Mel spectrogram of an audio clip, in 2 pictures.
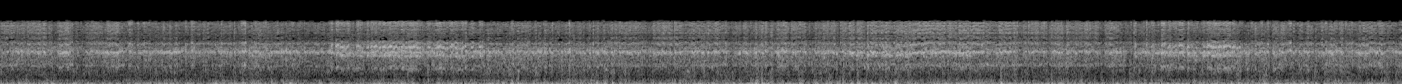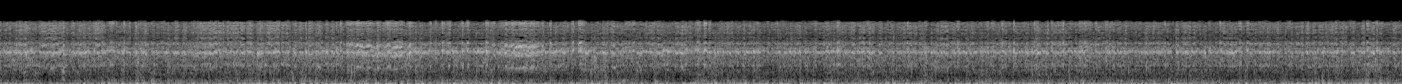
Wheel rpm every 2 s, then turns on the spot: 230, 230, 220, 230, 220, 230, 220, 230, 230, 220, 230, 230, 230, 230.
none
